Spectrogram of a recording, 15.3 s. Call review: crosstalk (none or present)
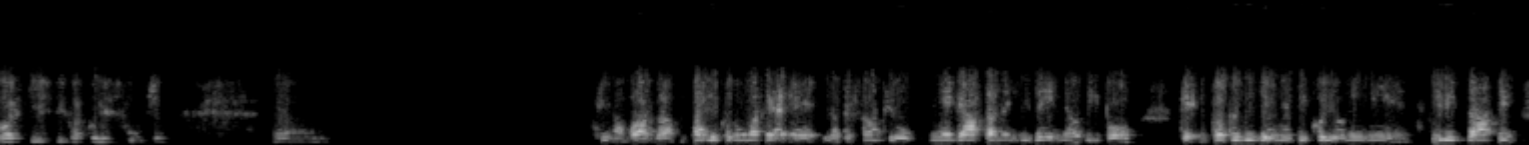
none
